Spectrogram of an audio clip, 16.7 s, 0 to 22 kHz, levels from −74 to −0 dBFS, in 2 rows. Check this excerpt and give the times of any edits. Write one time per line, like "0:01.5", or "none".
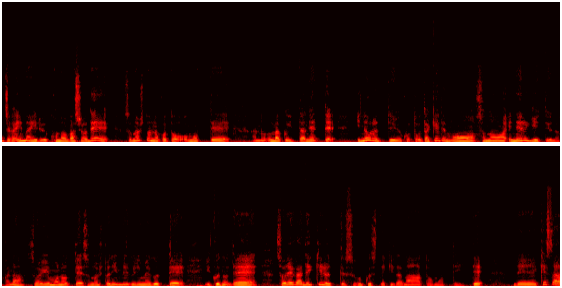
0:04.6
